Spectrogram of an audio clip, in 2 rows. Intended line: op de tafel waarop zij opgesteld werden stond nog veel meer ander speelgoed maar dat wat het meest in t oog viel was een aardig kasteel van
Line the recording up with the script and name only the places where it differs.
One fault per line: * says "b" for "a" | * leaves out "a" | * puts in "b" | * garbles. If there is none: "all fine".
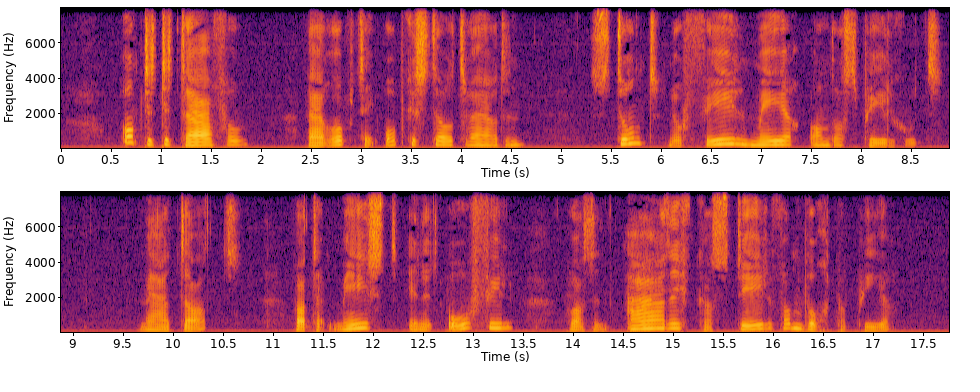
* puts in "de"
